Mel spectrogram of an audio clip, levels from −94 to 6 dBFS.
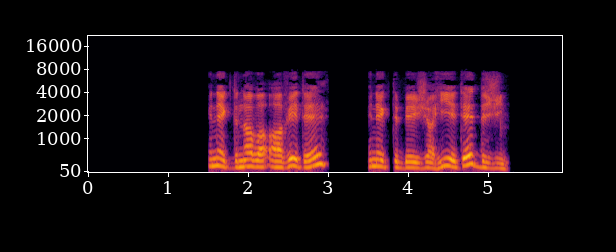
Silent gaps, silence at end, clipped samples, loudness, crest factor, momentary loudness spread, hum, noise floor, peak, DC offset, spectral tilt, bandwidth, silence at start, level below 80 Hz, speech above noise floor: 3.02-3.47 s; 0.7 s; under 0.1%; -19 LUFS; 18 dB; 10 LU; none; under -90 dBFS; -2 dBFS; under 0.1%; -6.5 dB/octave; 7.8 kHz; 1.5 s; -60 dBFS; over 72 dB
